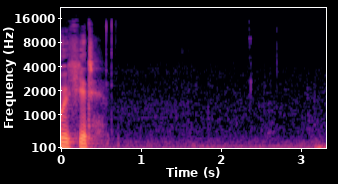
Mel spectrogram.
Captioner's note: epic silence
